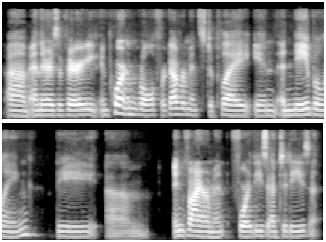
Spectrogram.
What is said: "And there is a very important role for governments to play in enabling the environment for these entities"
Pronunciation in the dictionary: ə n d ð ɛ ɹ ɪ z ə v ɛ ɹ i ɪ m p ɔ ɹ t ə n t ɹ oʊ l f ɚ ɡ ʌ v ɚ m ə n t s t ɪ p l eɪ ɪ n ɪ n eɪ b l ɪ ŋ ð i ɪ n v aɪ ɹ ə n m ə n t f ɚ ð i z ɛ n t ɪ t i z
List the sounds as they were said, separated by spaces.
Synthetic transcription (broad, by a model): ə n ð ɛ ɹ ɪ z ə v ɛ ɹ i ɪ m p ɔ ɹ t n t ɹ oʊ l f ɚ ɡ ʌ v ɚ m ə n t s t ɪ p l eɪ ɪ n ɪ n eɪ b l ɪ ŋ ð i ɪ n v aɪ ɹ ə n m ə n t f ɚ ð i z ɛ n t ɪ t i z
